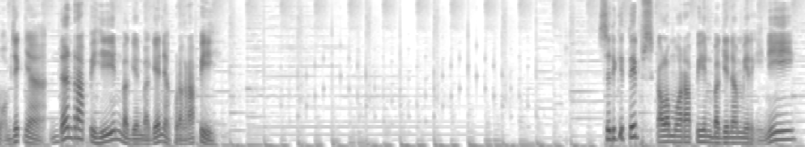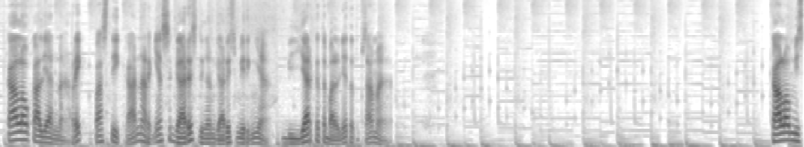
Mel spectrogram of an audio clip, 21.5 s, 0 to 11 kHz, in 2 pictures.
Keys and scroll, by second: 9.5 a, 20.9 v, 21.1 super+x.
